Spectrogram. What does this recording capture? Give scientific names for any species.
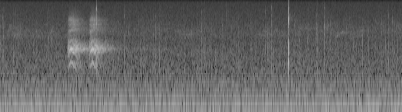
Vireo olivaceus, Corvus brachyrhynchos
